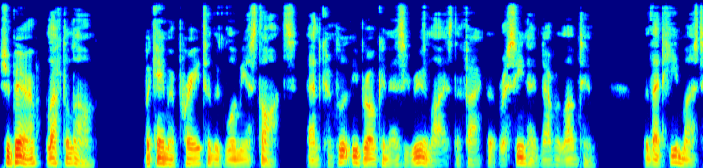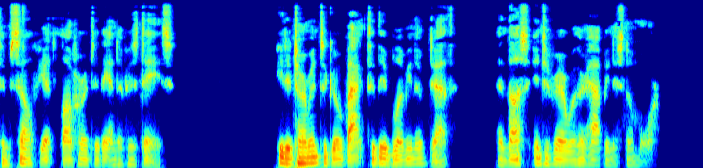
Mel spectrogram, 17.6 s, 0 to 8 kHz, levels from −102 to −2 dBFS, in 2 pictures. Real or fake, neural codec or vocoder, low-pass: real; none; 7.2 kHz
